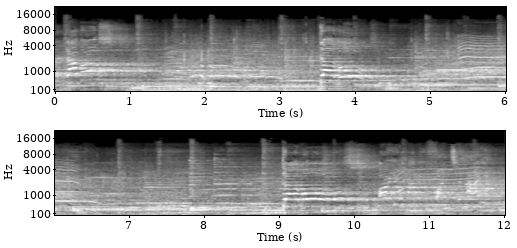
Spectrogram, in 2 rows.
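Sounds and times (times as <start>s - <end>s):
live pop band: 0.0s - 12.0s.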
